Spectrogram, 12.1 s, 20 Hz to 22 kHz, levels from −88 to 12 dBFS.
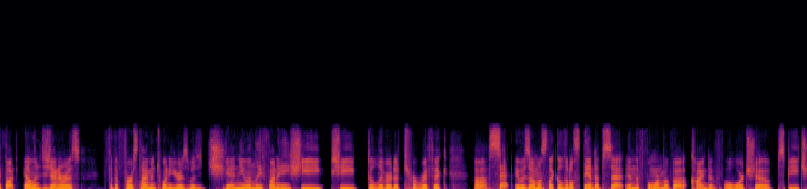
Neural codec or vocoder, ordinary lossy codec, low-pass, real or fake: none; Opus, 32 kbps; 7.2 kHz; real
